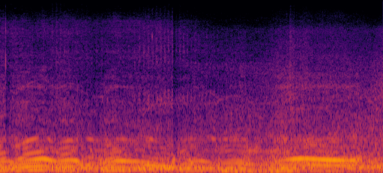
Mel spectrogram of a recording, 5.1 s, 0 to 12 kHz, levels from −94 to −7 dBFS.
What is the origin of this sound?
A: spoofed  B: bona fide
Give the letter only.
B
